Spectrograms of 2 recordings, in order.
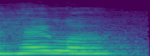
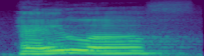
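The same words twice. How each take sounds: First: It is said in a warm, loving tone. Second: It is said in a stern, warning tone.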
